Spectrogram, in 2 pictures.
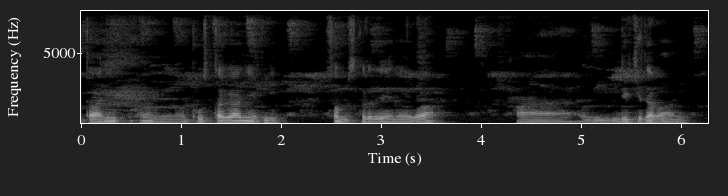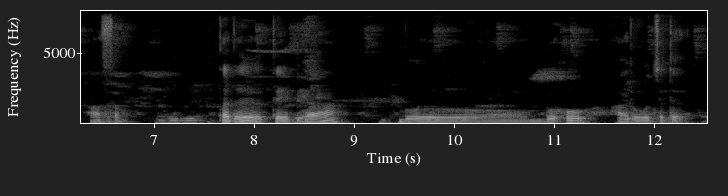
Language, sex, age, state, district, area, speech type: Sanskrit, male, 45-60, Kerala, Thrissur, urban, spontaneous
